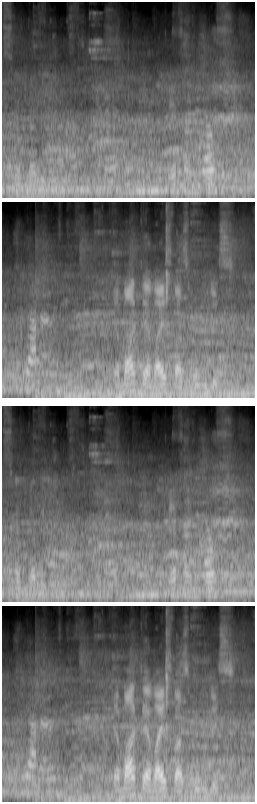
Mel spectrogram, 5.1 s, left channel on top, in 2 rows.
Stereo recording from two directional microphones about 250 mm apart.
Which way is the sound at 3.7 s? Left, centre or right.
Right.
